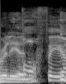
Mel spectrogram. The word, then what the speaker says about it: Boff: Like you have boffy armpits. I mean, it was spelt B-O-U-G-H, but it's still pronounced Boff.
